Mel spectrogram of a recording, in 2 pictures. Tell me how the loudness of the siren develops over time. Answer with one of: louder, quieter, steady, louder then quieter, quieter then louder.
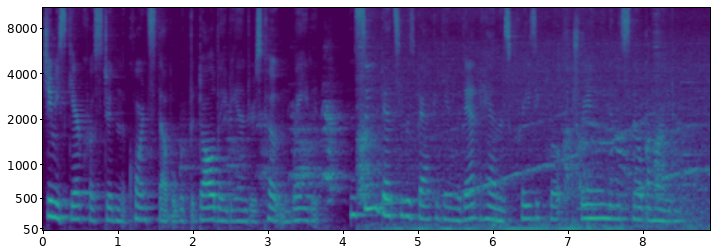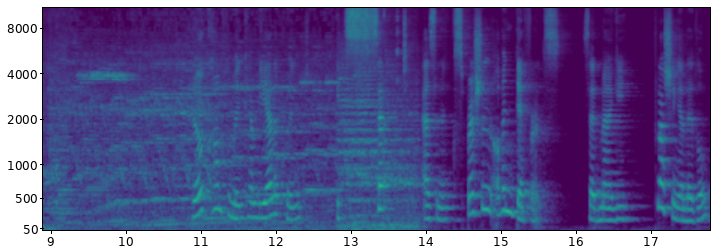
louder.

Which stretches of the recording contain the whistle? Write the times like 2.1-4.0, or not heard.
9.3-10.1.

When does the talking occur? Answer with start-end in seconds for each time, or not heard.
0.0-8.6, 10.8-17.7.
